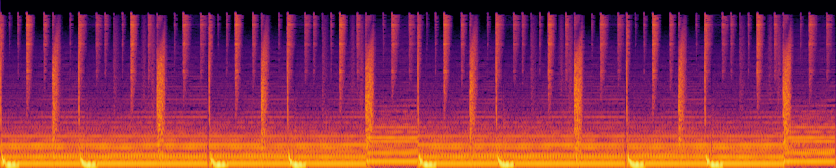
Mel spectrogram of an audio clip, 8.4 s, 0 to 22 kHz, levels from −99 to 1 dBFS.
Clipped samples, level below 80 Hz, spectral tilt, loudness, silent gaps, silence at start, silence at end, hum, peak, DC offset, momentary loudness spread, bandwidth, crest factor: under 0.1%; -18 dBFS; -5.5 dB/octave; -18 LUFS; none; 0 s; 0 s; none; -2 dBFS; under 0.1%; 4 LU; 17 kHz; 14 dB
